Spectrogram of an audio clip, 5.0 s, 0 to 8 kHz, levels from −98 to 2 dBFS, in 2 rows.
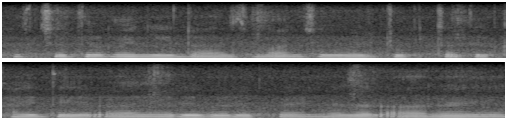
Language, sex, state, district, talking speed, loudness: Hindi, female, Chhattisgarh, Balrampur, 190 wpm, -34 LUFS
